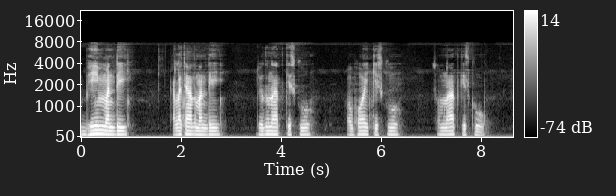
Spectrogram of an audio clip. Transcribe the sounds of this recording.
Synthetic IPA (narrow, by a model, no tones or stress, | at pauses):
bʱimːaɳɖi | kalat͡ʃãt̪maɳɖi | d͡ʒɔd̪unat̪̚kisku | ɔbʱɔjkisku | sɔmnat̪kisku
